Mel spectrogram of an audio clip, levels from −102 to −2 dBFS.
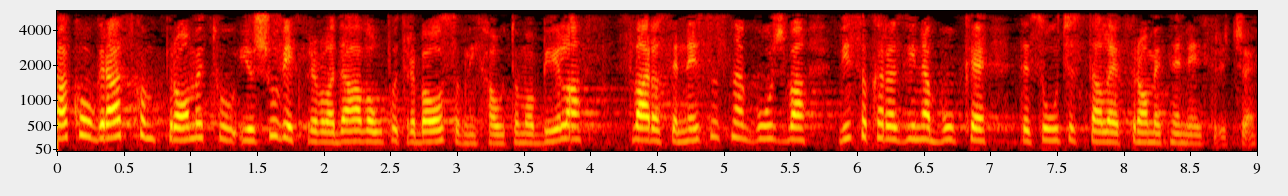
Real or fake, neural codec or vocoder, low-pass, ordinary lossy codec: real; none; 5.4 kHz; Opus, 64 kbps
